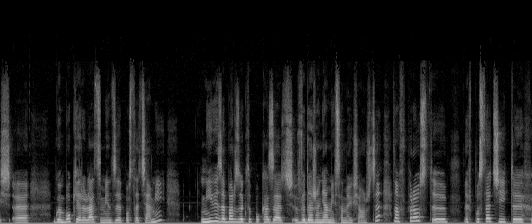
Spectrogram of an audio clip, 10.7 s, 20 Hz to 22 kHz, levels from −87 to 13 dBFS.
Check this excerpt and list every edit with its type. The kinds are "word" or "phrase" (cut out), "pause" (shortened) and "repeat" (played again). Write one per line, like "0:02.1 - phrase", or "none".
0:02.0 - word
0:07.9 - word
